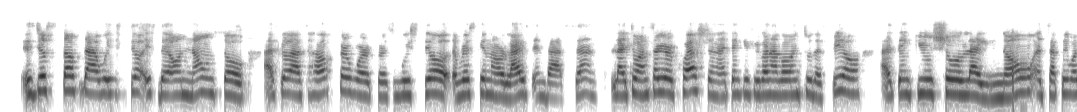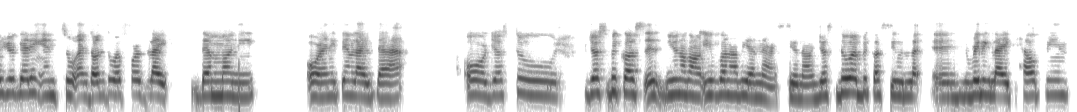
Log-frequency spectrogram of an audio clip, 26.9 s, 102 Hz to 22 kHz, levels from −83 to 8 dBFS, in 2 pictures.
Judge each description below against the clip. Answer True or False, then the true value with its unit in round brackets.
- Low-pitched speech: False (235 Hz)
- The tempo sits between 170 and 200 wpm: True (190 wpm)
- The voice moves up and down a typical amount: False (2.2 semitones)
